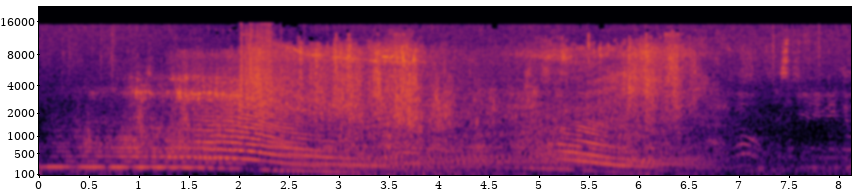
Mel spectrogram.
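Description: Two Lancair Legacy propeller race planes fly past one after the other at racing speed. Each engine's drone drops in pitch as it goes by, the first about two seconds in and the second about five seconds in.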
